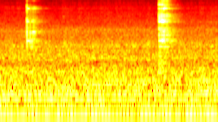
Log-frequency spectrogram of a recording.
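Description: glasses clinking

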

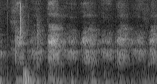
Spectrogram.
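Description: dog panting and whimpering

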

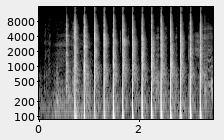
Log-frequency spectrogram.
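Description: hands clapping

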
